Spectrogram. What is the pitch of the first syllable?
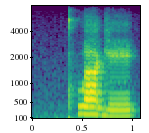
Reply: high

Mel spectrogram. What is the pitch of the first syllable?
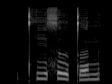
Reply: high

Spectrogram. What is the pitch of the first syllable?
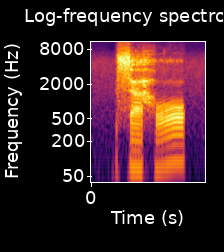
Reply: low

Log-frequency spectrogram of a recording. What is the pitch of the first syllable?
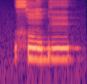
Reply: high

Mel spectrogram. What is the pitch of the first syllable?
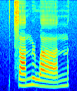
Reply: rising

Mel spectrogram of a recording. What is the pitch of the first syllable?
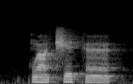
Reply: high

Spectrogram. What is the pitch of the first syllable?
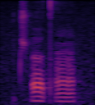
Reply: falling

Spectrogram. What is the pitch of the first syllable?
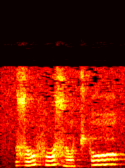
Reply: rising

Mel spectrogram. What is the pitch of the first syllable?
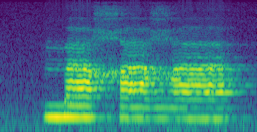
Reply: low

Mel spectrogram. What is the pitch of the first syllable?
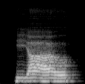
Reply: low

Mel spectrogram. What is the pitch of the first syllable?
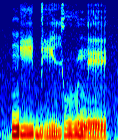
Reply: high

